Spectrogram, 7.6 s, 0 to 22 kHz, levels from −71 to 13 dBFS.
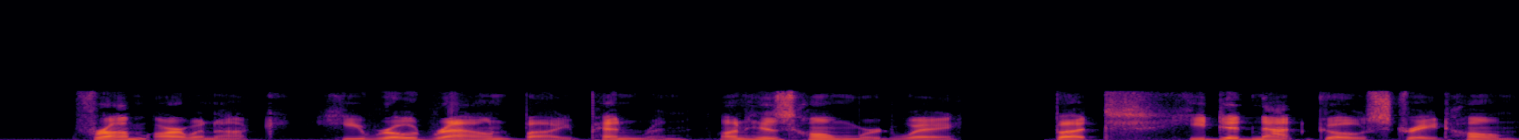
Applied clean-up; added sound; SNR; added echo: none; none; none; none.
